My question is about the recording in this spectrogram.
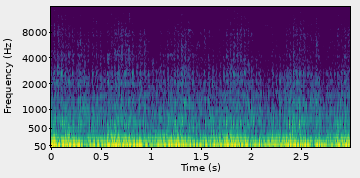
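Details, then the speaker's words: Mazda RX8 rotary, warm, misfire returned weeks after a vacuum check valve line fix: uneven lumpy exhaust note with irregular dips and stumbles; owner blames bad MAF sensor not metering air, air filter recently cleaned. "Now, I'm pretty sure it's not my air filter. you can still hear it in the exhaust."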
